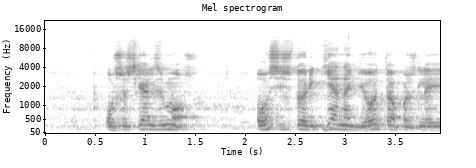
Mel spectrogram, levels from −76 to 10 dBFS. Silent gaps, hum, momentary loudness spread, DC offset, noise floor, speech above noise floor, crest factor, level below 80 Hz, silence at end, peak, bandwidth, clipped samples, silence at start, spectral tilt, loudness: none; none; 8 LU; under 0.1%; -58 dBFS; 24 dB; 18 dB; -88 dBFS; 0 s; -16 dBFS; 15.5 kHz; under 0.1%; 0.25 s; -2 dB/octave; -33 LUFS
